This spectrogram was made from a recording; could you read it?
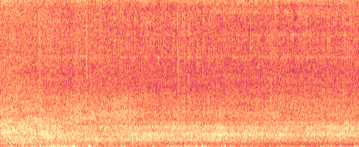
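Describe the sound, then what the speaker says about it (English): Strong wind buffets the microphone during a countryside bike ride, a loud, rumbling low roar that swells and gusts in waves throughout, with no speech. "It's very windy."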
